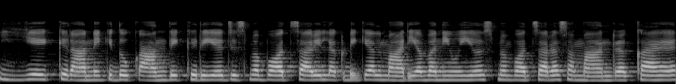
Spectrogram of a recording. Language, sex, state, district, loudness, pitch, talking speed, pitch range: Hindi, female, Bihar, Darbhanga, -23 LUFS, 210 Hz, 205 wpm, 205-220 Hz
